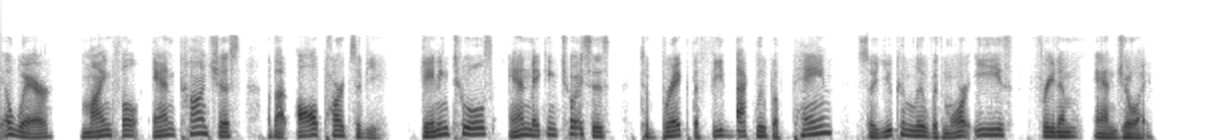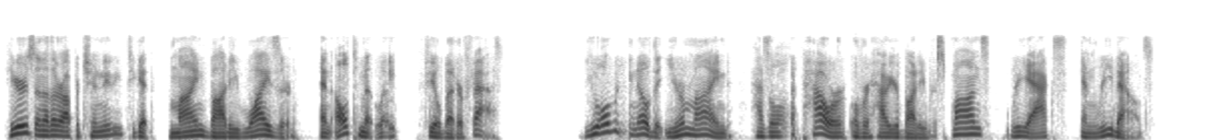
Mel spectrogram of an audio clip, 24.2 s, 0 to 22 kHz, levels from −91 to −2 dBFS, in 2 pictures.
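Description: Throughout, the speech passes through the Speex codec at a quality setting too low for clean excitation coding. The sound points to a rate of roughly 20 kbps. Too few bits go to the excitation that drives the vocal-tract filter, so the voice has a plainly audible hoarse, grainy roughness.

Packets are then lost at 3.75 s, 5.75 s, 7.29 s, 10.69 s, 15.91 s, 18.27 s, 19.87 s and 21.41 s, and each gap is covered by VoIP packet loss concealment in the speech codec. The decoder keeps repeating its last pitch and filter while turning the gain down, so each gap becomes a smeared buzz or coloured noise that fades. The gaps run from 40 ms to 160 ms. The longest, 160 ms, fall at 3.75 s, at 10.69 s between "live with more ease" and "and joy", and at 19.87 s after "your mind has a". That last one is broken up over about 200 ms, with a longest run of 120 ms, and ends before "power over how your". Because each rebuilt frame feeds the next, the voice stays thin for a moment after each gap.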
